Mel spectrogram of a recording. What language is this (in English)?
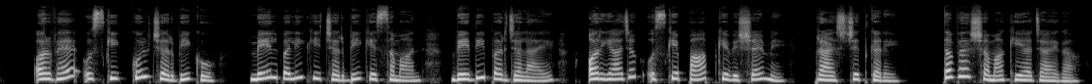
Hindi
